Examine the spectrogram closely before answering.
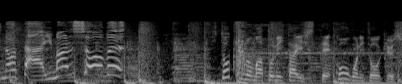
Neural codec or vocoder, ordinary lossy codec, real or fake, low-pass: none; none; real; none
